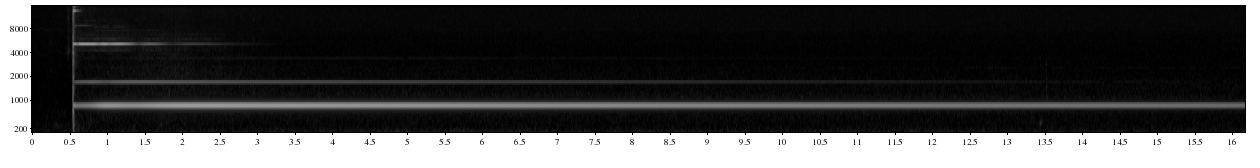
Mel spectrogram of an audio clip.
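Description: Tuning fork, the third in a set, struck once: a brief bright attack gives way to a pure, steady ringing tone with a faint higher overtone, slowly fading over about sixteen seconds with no talk.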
